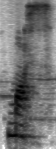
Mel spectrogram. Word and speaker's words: must: don't pronounce them and how do you say must when you are speaking quickly we usually don't say must we just say mas while speaking quickly for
